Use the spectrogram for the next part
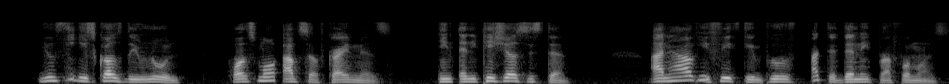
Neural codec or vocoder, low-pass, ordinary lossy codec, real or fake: codec, 16 kHz, 0.5 kbps, FunCodec, trained on LibriTTS, 25 frames a second; 7.2 kHz; AAC, 32 kbps; fake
